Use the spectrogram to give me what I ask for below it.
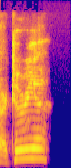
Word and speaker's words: Arturia: Is that what it? How you say it? It's Arturia.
